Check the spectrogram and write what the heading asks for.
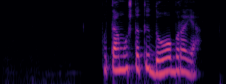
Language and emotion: Russian, positive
